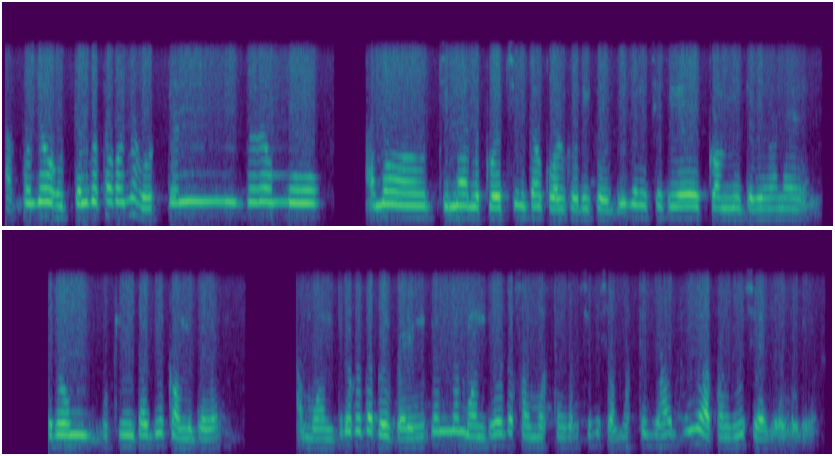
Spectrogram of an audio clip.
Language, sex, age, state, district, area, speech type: Odia, male, 18-30, Odisha, Balasore, rural, conversation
